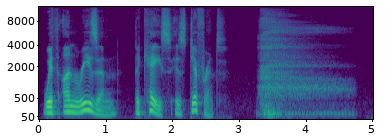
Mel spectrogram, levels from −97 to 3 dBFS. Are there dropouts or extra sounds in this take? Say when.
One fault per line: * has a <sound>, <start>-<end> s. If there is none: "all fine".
* has a sigh, 3.3-4.8 s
